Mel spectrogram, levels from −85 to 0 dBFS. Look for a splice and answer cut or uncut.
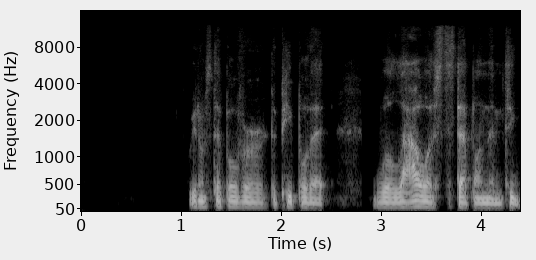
cut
